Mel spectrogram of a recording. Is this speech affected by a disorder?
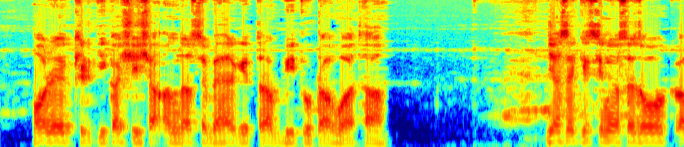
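No.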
